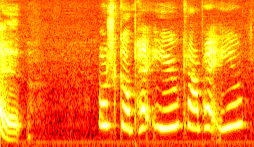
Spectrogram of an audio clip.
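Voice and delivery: high-pitched cooing to a cat. Real, not acted. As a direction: coax sweetly in a high little voice. Coaxing her pet cat.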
